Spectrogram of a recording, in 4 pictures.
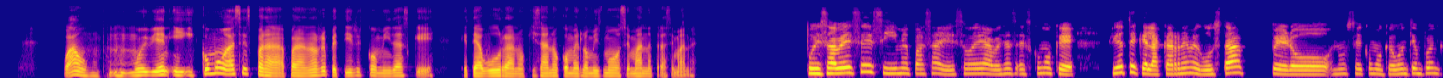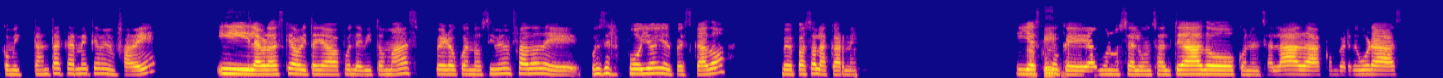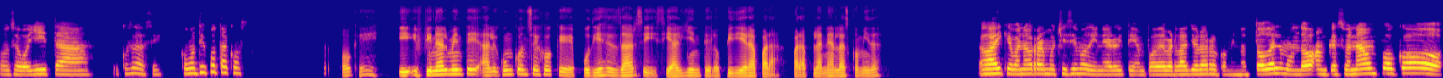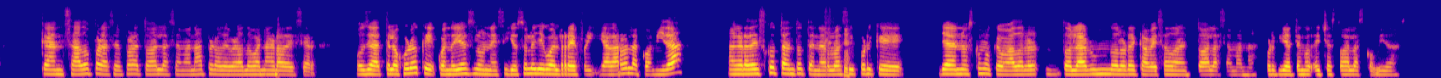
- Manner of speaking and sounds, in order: laughing while speaking: "pues"; chuckle; "dolor" said as "dolar"
- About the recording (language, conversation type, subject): Spanish, podcast, ¿Cómo planificas las comidas de la semana sin volverte loco?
